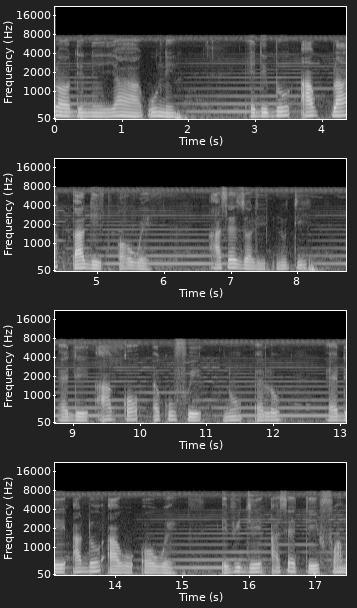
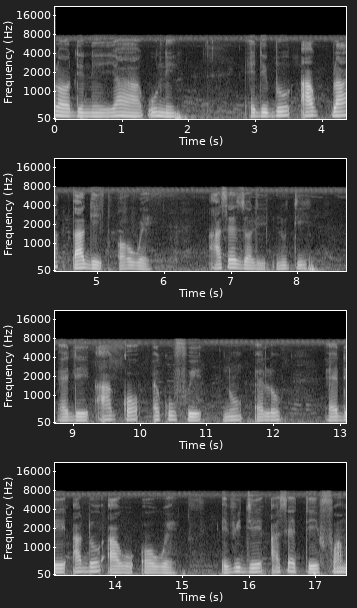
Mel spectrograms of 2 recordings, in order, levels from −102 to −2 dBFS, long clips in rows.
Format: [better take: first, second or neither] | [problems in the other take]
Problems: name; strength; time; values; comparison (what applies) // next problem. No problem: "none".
second | background sound (Bowed string instrument); 15 dB below the speech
